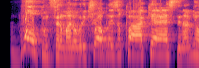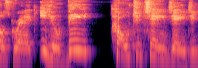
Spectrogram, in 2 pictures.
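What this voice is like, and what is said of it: Excited, pumped-up energetic delivery. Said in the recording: “I am excited, pumped up. Like seriously, I'm on 10 right now, as you probably can hear it in my voice”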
